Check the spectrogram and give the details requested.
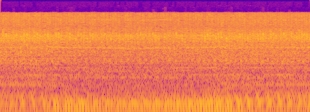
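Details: Petrol engine idling with an uneven, lumpy beat as one cylinder misfires; spark plugs and ignition coils to be replaced, misfiring cylinder found by unplugging coils.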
